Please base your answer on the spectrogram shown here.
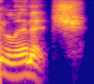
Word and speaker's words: Linich: Linich. Rhymes with spinach.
